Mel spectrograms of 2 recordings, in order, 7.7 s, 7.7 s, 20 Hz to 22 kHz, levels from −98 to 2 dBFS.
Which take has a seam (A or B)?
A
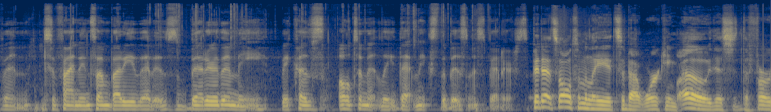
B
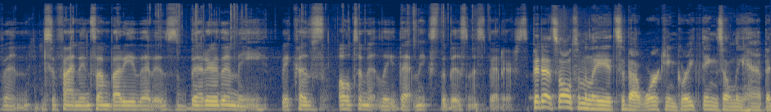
A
